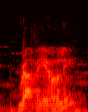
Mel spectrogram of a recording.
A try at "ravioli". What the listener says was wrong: You guys put the accent on the wrong vowel. It's not ravioli, it's ravioli. It's on the O. Ravioli. It's an open O.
